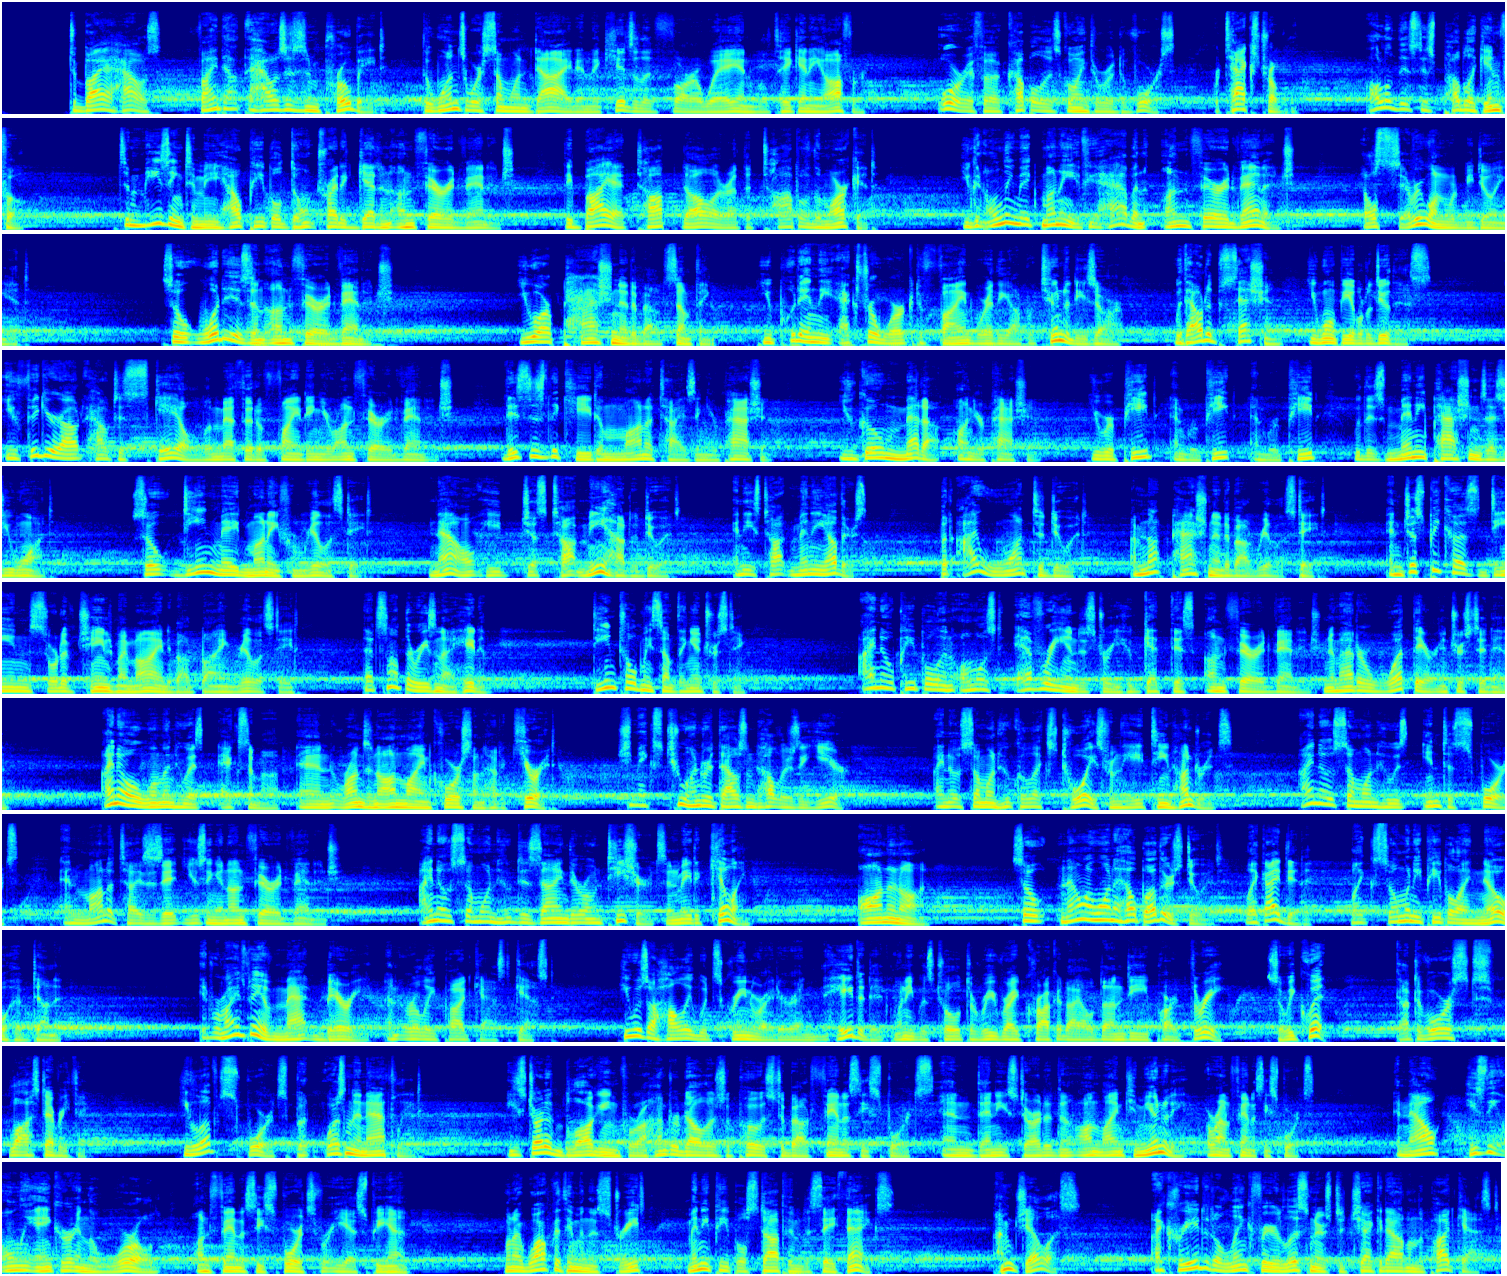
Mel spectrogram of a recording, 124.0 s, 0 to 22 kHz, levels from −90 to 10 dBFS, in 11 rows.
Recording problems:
echo of what is said; noticeable; throughout; 250 ms later, 15 dB below the speech
uneven, jittery; strongly; from 16 s to 1:51

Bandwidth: 15 kHz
